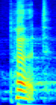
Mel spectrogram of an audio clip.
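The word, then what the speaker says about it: Phert: it's not put and it's not put it's put according to joyce so anyway it's spelled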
